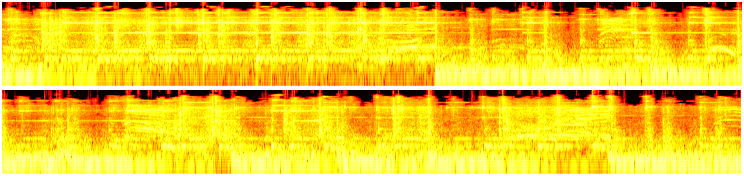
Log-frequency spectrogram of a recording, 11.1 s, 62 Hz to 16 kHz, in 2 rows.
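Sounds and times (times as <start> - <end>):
rapid sharp drum strikes: 0.0 - 11.0
steady high ringing tone: 0.0 - 11.0.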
